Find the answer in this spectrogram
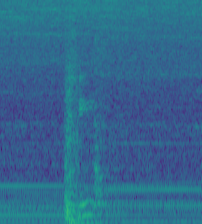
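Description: A steady mechanical hum made of several fixed tones, with a hiss over it, running unchanged. One short spoken word cuts in less than a second in.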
